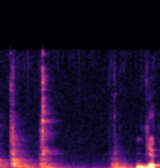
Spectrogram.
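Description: Two light metallic clicks from an open-end wrench on the chain-tension nut of a garage door opener's trolley as the nut is loosened.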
